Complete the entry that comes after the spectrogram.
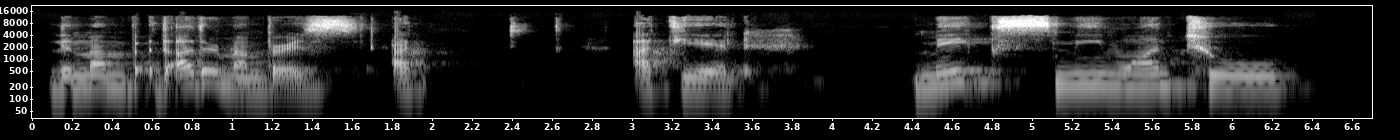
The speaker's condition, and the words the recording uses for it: Stuttering. And that's when I realized that I have control over my stutter.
